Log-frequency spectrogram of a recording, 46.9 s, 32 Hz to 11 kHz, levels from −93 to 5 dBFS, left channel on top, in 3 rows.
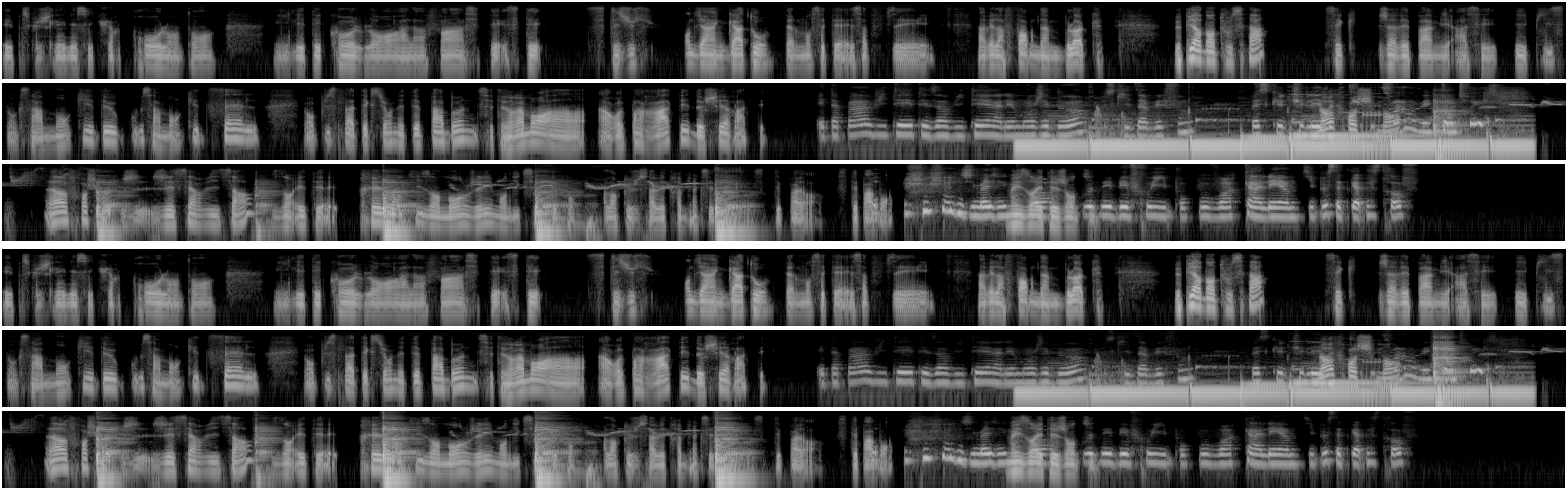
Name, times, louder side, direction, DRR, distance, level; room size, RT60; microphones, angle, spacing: voice 1, 0.0-2.4 2.7-5.4 5.9-6.5 6.8-9.3 9.8-11.4 11.8-12.6 13.3-13.4 13.8-23.1 28.7-29.7 31.7-37.0 37.3-38.7 39.2-39.4 39.9-40.1 41.3-42.2, equal, 5° right, 1.9 m, -33 dB
voice 2, 23.8-27.6 28.1-29.0 29.5-30.8 40.0-45.4, left 3 dB, 90° left, 2.4 m, -33 dB
sound 1, 25.8-31.0, left 3 dB, 40° left, 0.5 m, -27 dB
sound 2, 29.9-30.3 32.2-32.6 33.8-34.0 35.1-35.5 36.6-37.3 38.4-38.8, right 3 dB, 65° right, 1.2 m, -28 dB
sound 3, 30.4-32.3 35.8-38.7, left 4 dB, 20° left, 6.6 m, -46 dB
head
